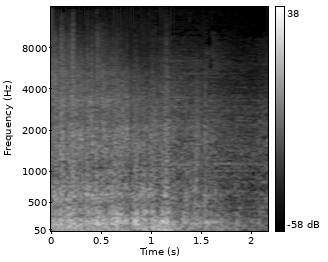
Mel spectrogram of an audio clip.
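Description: A rushing, rumbling whoosh sound effect for something speeding past, loud at first and fading away over about two seconds.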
